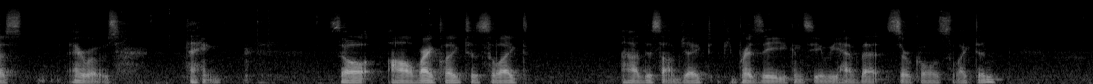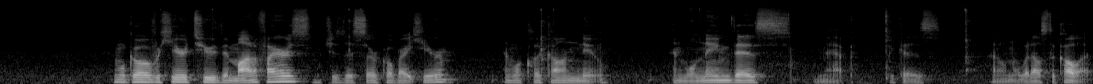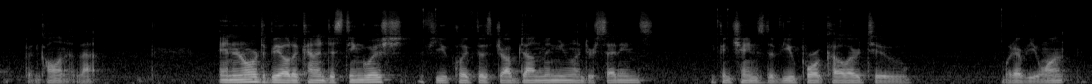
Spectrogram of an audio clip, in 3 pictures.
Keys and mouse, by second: 6.0 z, 9.4 z.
